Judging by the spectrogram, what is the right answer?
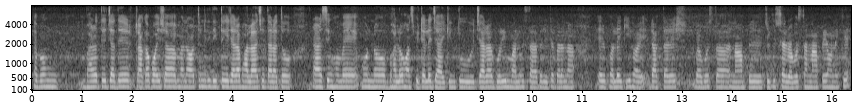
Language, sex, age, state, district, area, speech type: Bengali, female, 18-30, West Bengal, Paschim Bardhaman, rural, spontaneous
